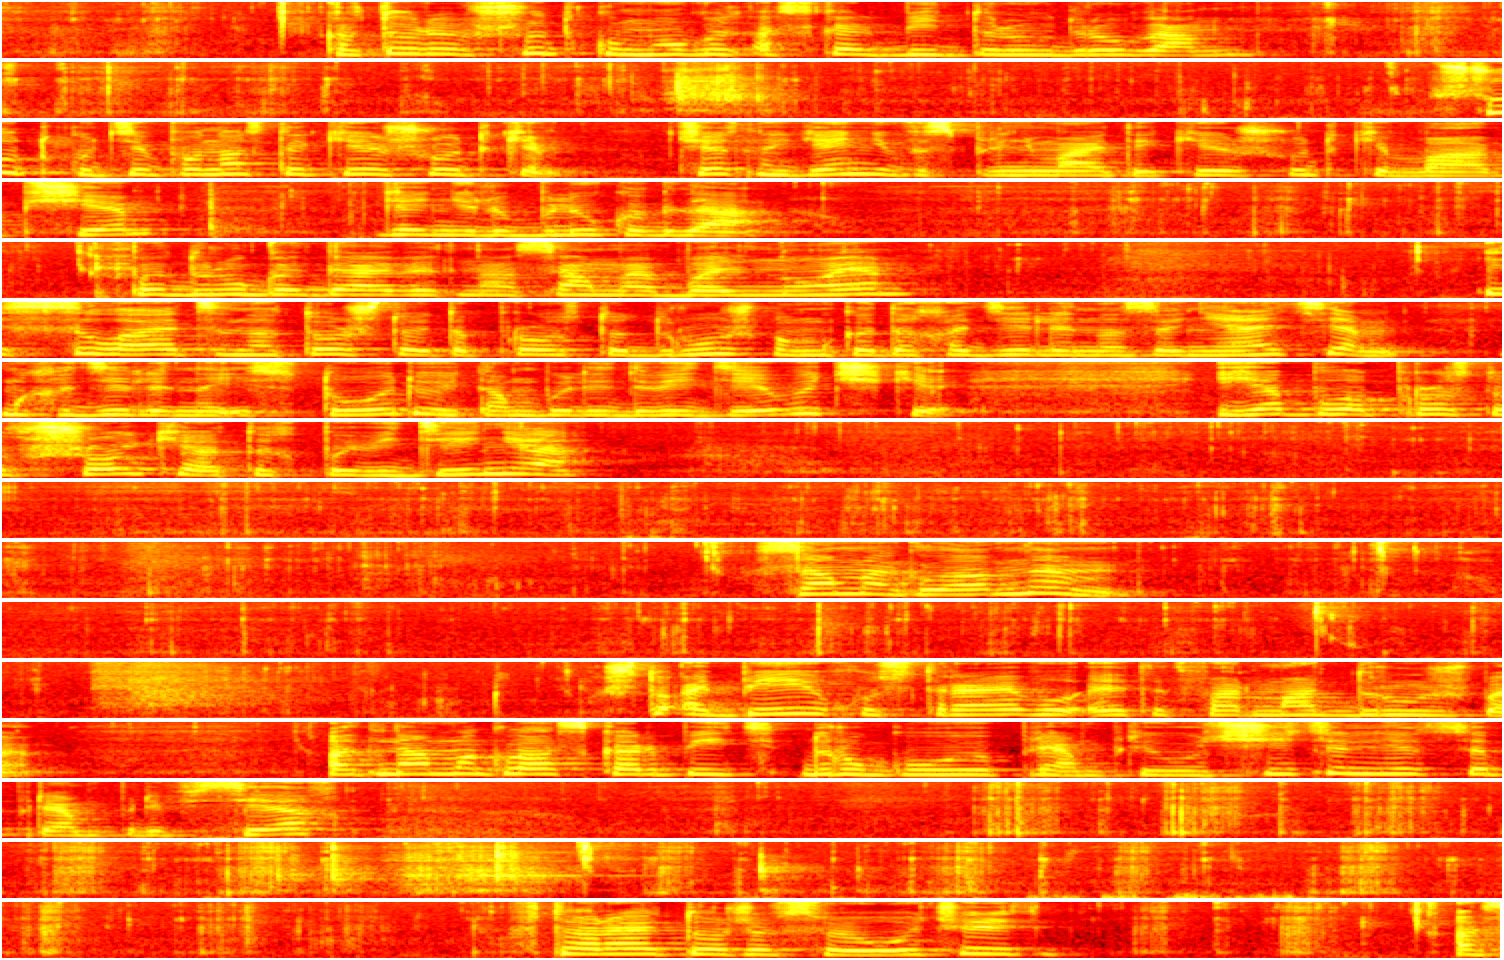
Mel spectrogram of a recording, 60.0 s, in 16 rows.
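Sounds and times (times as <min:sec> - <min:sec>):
woman chewing food: 0:00.0 - 0:00.8, 0:03.2 - 0:07.4, 0:13.2 - 0:15.3, 0:27.9 - 0:35.6, 0:36.6 - 0:42.8, 0:49.7 - 0:57.6, 0:59.0 - 0:59.9.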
